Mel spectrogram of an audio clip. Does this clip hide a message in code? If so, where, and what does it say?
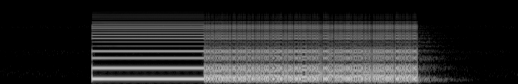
Yes: POCSAG pager data (512 baud) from 0.9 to 4.2 s, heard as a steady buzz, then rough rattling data.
